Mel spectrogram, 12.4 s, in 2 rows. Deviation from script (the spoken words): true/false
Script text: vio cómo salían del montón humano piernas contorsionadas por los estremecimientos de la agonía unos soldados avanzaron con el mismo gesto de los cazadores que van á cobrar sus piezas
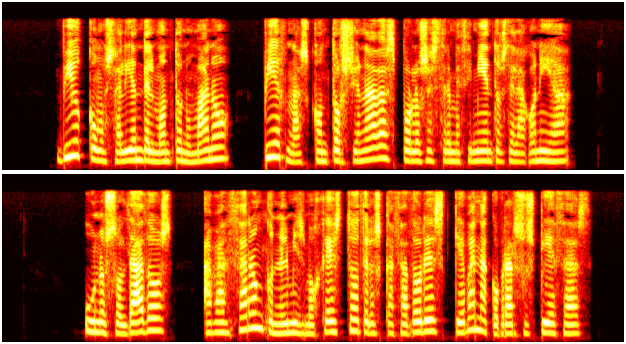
false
